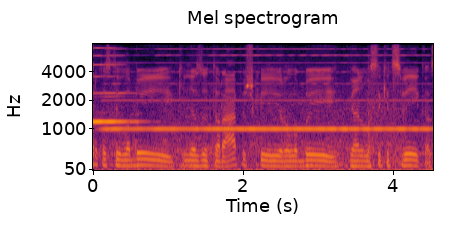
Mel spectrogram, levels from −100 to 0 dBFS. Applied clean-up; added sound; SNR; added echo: none; Harmonica; -1 dB; none.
